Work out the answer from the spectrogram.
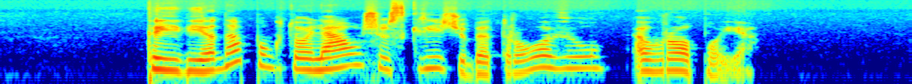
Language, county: Lithuanian, Vilnius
